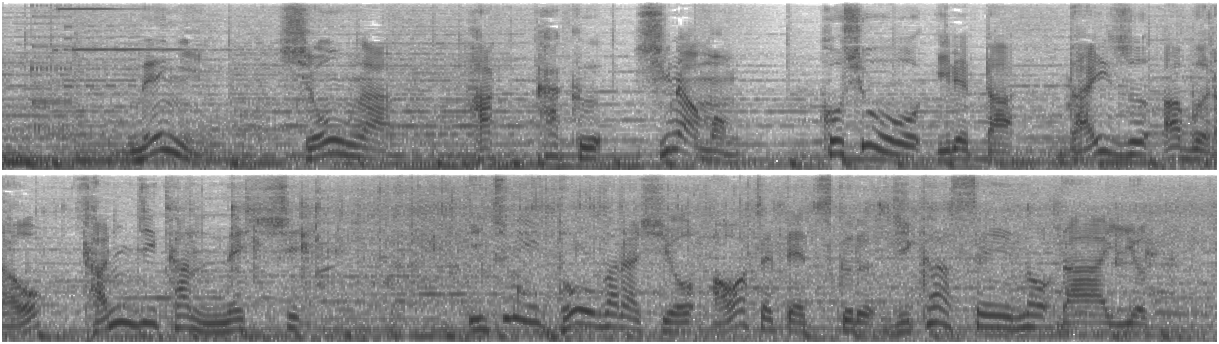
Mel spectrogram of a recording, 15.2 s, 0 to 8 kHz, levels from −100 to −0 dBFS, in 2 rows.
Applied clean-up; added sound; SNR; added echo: none; none; none; none.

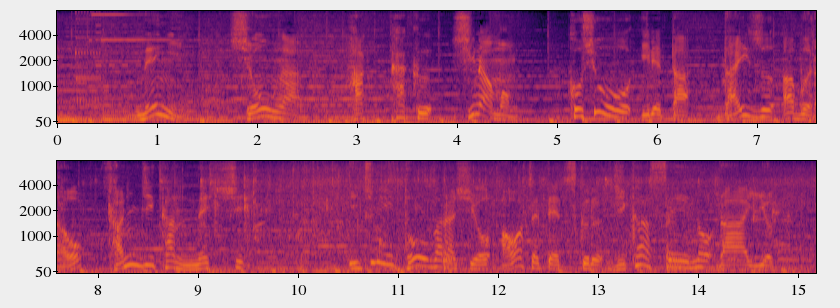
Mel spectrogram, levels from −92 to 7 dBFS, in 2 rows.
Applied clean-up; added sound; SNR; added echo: none; Piano; 13 dB; none.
